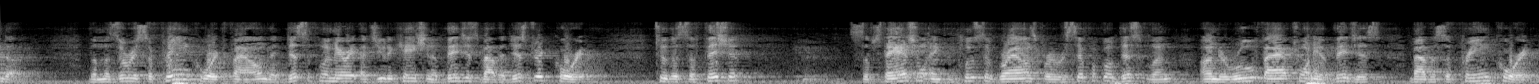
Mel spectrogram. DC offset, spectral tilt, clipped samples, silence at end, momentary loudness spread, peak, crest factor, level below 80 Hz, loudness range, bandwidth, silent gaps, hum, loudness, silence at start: under 0.1%; -5.5 dB/octave; under 0.1%; 0 s; 19 LU; 0 dBFS; 12 dB; -26 dBFS; 2 LU; 7.8 kHz; none; none; -13 LUFS; 0 s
